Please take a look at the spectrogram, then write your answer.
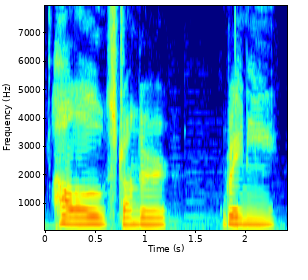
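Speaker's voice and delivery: usual speaking voice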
